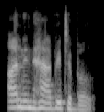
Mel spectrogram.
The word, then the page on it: uninhabitable: Indian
